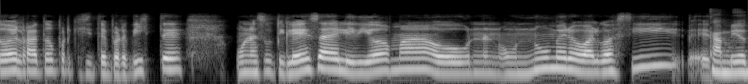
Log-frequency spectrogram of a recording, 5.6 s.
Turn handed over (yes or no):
no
